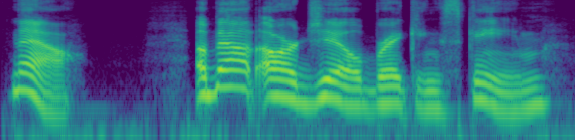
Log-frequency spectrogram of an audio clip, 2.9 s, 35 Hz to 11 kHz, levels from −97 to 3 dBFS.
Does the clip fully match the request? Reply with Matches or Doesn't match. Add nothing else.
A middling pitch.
Matches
